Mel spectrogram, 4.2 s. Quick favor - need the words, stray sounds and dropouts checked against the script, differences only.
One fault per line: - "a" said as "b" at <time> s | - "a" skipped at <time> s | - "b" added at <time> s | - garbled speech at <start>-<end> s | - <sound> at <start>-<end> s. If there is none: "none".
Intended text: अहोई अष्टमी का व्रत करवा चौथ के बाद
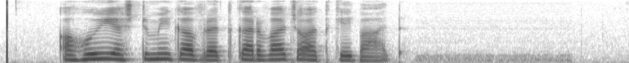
none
